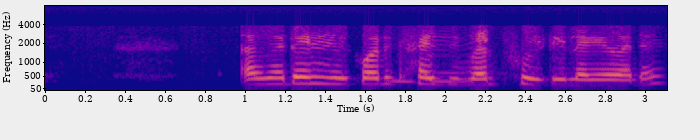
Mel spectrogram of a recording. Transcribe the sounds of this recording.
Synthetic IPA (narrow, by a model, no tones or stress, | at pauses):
aɡɔtɛɦekɔnkʰajzibanpʰuɹtilaɡɛbadɛ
